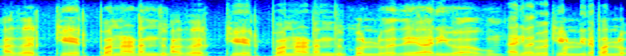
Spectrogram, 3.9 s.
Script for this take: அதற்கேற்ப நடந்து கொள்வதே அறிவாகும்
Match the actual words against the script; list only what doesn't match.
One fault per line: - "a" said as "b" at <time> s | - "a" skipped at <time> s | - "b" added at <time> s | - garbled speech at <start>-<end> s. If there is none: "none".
- "அதற்கேற்ப நடந்து" added at 1.1 s
- garbled speech at 3.2-3.9 s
